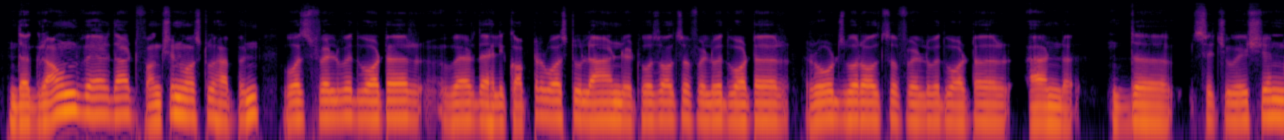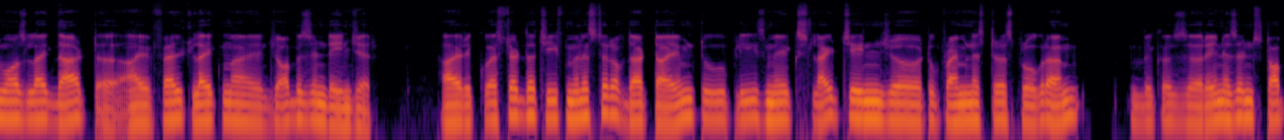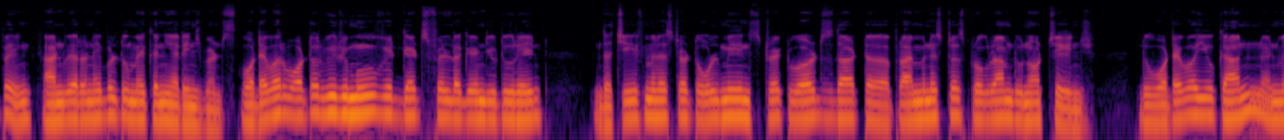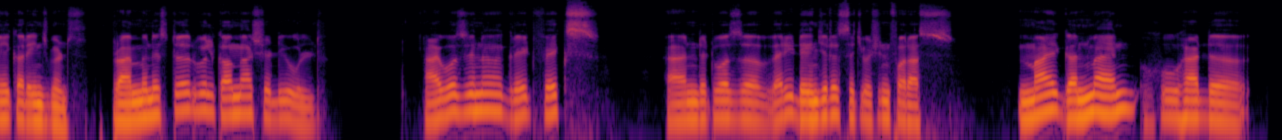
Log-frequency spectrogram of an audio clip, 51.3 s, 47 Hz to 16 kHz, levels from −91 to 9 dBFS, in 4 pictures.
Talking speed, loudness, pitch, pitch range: 160 wpm, -28 LUFS, 115 Hz, 105-125 Hz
